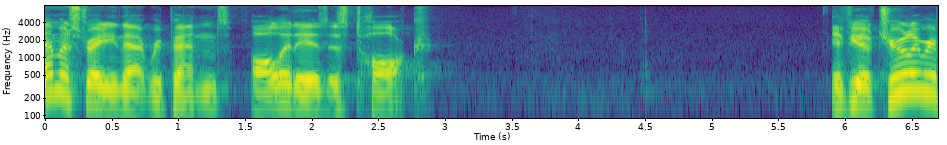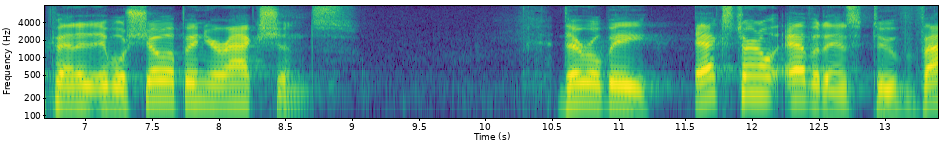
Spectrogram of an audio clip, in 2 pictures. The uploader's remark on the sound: preached this sermon on Sunday, April 10, 2022 from the pulpit of Grace Community Church in Berea, KY.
